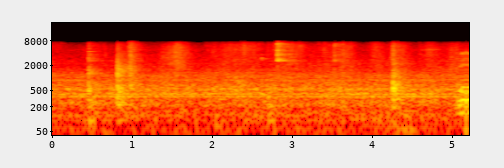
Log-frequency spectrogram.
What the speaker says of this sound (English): keep mixing it. Mixing and stirring.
